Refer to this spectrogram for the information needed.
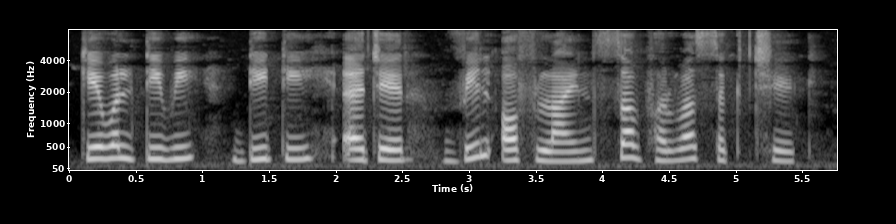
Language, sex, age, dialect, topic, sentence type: Magahi, female, 18-24, Northeastern/Surjapuri, banking, statement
